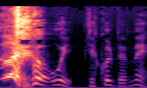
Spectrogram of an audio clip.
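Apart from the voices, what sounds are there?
sneeze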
